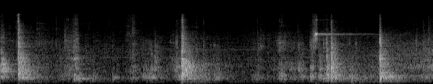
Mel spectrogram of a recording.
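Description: Metal clicks and clunks of a 1964 Chevy C10 pickup's hood latch being worked and the hood lifted, with a brief high-pitched squeak about three seconds in.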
